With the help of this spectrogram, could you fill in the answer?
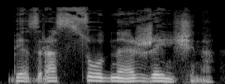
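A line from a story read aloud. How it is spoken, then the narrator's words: Dragon's growl. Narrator (Russian): рыкнул дракон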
